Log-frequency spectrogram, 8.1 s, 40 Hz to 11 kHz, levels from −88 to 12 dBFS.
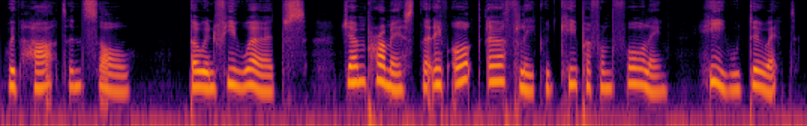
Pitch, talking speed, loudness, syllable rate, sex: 235 Hz, 170 wpm, -19 LUFS, 4.1 syllables/s, female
